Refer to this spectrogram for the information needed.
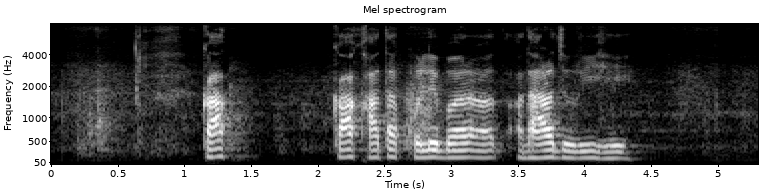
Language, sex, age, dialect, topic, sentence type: Chhattisgarhi, male, 25-30, Western/Budati/Khatahi, banking, question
